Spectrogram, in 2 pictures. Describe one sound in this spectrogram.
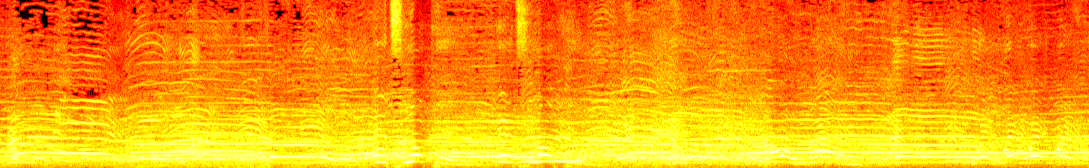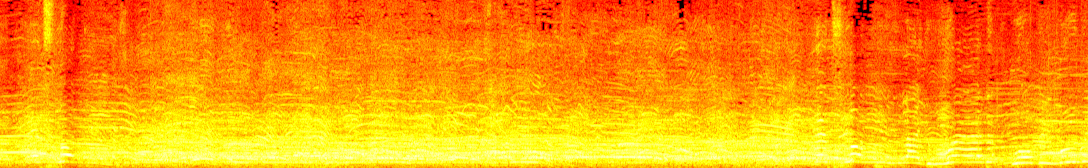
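A crowd cheers and shouts loudly all around.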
